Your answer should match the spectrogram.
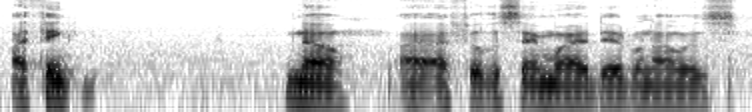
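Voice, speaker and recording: A man in his thirties from San Diego, a podcast guest talking in a reflective, unhurried way with frequent restarts. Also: medium pitch, little pitch movement, a little hiss or hum. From San Diego, United States. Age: 30s. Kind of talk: casual interview chat.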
